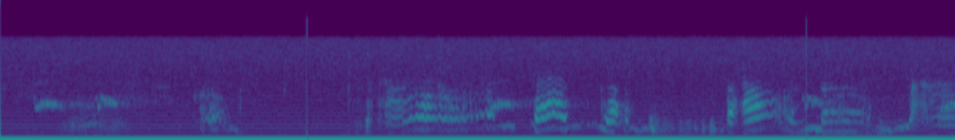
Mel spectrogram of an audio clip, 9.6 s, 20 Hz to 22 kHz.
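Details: Lion cubs talking at 2:40 a.m. on October 5, 2016, during a Safari Live broadcast; a string of wavering, harmonic mewing calls that rise and fall, some short and choppy, over a steady background hiss.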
